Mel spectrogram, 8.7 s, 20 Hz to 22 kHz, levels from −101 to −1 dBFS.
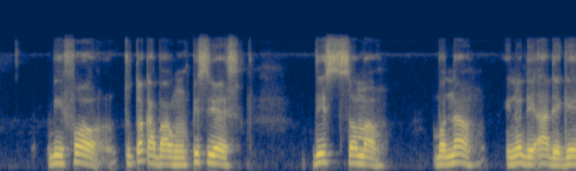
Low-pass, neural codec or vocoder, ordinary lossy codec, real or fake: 9.9 kHz; none; Opus, 16 kbps; real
